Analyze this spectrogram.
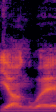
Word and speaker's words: Younghoe: I said it's spelled Younghoe, but it's actually Younghoe. The Falcons kicker. Yeah, exactly. Yeah. That guy. He told everyone that's how it's pronounced. Yes. His name is Younghoe.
